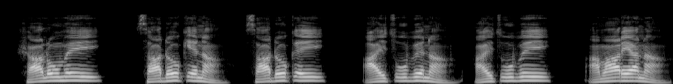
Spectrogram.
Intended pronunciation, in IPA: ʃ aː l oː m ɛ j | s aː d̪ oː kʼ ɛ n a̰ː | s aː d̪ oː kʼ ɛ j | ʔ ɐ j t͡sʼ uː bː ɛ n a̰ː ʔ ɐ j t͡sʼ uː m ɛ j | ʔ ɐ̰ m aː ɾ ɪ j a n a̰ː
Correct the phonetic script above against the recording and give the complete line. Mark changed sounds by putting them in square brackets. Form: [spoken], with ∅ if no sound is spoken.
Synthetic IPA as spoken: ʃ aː l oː m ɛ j | s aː d̪ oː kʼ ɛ n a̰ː | s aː d̪ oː kʼ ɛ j | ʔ ɐ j t͡sʼ uː [b] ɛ n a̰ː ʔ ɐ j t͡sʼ uː [b] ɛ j | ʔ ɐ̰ m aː ɾ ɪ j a n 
